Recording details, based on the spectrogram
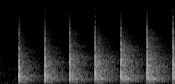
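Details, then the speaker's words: Knock test on a wall around a door frame: seven quick knuckle knocks ring hollow and rattly ("drummy"), showing plaster that has come away from the brick and needs removing. "that is drummy it sounds Ratt it sounds like this space between the plaster and itself"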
